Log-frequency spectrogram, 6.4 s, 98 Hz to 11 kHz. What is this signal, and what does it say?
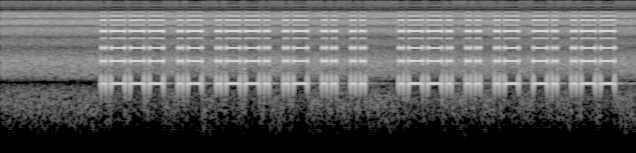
Morse code (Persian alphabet), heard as a keyed tone, machine-sent, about 25 wpm, 840 Hz. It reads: جاپایی پیانو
